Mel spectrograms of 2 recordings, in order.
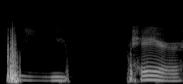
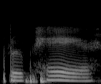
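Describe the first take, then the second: First: Prepare said slowly as PREE-pair; mispronounced prepare. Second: Prepare said as pruh-PAIR; reduced first vowel. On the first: Teacher shows students the wrong reading, prepare as pree-pair. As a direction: stretch prepare with a long ee in pre. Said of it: "บ่ได้อ่านว่า prepare". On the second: Teacher models the correct reading, prepare as pruh-pair. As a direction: say prepare with a short, neutral pre. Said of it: "อ่านว่า pre". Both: Shown as a demonstration.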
